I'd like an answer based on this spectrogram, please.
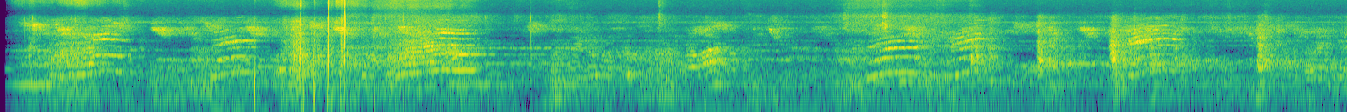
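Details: Mother cat named Sisah talking with her kittens: many short, arching meows and high chirrups overlap and tumble quickly one after another, some rising, some falling, with a few sharp clicks and knocks indoors.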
